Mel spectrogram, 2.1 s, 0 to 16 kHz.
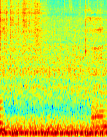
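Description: Steady low hum, with a faint click about 1.7 seconds in.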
